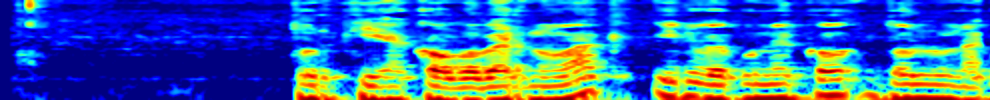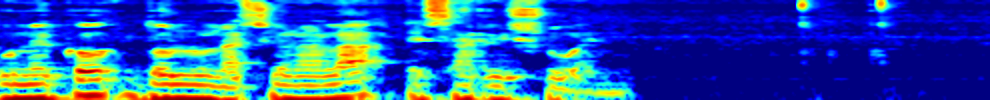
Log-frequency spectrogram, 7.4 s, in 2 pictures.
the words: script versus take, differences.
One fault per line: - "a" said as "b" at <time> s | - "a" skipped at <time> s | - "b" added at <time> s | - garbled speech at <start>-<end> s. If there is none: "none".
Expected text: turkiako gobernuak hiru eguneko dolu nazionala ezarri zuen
- "eguneko dolu" added at 3.7 s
